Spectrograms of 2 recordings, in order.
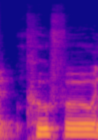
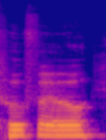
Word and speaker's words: Khufu: the king chronicles stuff they usually leave the k as silent but he pronounced all the k's so like he called the khufu instead of hufu and kopach instead of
